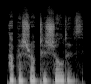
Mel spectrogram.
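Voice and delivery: ordinary delivery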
